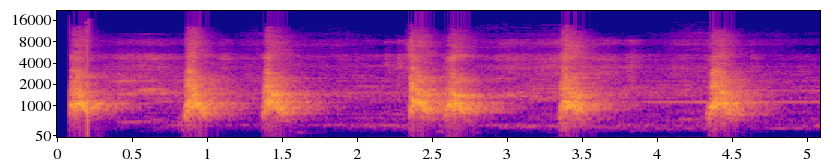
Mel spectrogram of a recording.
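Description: A Shih Tzu gives sharp, mid-pitched barks, roughly one each second, some in quick pairs.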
